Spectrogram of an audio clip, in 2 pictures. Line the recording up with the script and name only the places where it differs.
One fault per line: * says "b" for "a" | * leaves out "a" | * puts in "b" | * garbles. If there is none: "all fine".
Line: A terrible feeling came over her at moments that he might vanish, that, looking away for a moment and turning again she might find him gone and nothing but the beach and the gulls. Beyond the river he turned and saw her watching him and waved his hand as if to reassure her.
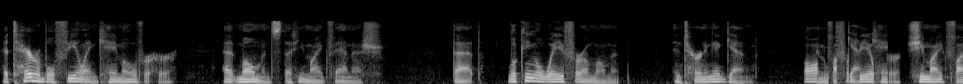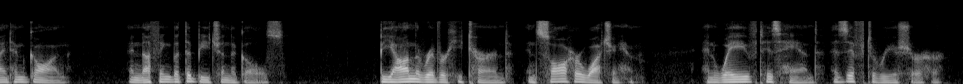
* garbles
